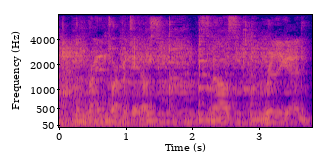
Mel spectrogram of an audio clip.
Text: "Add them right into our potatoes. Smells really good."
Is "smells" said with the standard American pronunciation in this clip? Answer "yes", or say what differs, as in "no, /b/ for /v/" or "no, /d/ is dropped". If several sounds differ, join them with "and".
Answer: yes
